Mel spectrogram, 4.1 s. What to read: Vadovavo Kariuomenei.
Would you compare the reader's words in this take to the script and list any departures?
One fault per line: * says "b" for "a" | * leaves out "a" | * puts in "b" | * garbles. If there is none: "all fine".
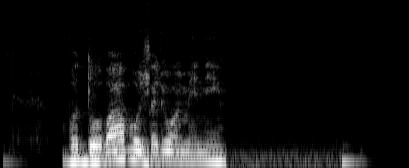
all fine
